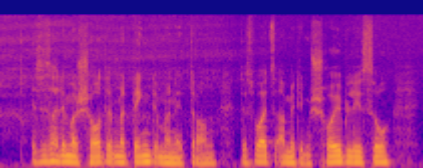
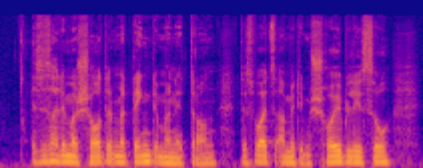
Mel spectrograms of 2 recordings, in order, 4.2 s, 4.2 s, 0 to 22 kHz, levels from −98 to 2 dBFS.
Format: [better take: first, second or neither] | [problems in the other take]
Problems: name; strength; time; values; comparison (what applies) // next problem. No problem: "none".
second | hiss; noticeable; throughout; 20 dB below the speech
